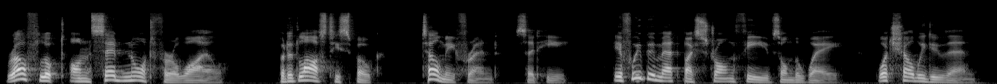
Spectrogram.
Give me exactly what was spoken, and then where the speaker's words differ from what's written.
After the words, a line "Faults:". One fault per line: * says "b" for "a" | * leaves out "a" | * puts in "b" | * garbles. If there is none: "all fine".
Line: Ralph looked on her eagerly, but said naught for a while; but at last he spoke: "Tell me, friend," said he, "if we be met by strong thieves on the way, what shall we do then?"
Ralph looked on said naught for a while; but at last he spoke: "Tell me, friend," said he, "if we be met by strong thieves on the way, what shall we do then?"
Faults:
* leaves out "her eagerly but"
